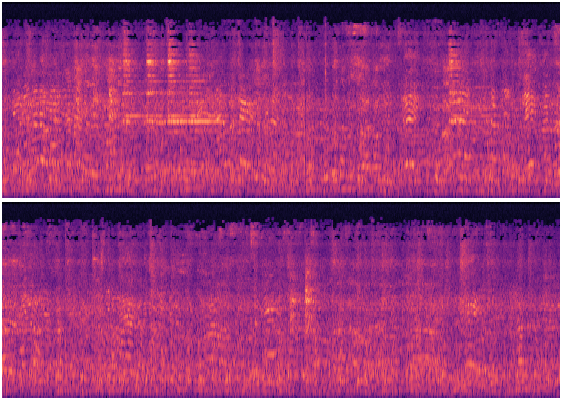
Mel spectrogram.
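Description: A crowd of women talk over one another loudly and with agitation, close by.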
